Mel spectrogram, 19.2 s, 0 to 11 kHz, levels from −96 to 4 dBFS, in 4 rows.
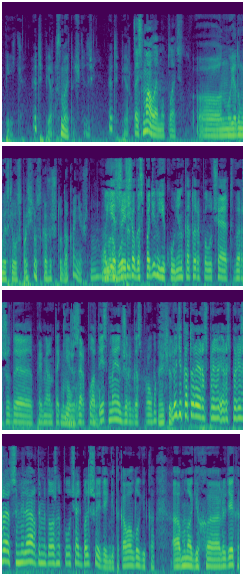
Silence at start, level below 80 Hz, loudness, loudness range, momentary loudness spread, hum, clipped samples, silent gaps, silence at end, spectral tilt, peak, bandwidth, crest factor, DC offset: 0 s; -42 dBFS; -22 LUFS; 6 LU; 15 LU; none; under 0.1%; none; 0 s; -6 dB/octave; -4 dBFS; 8.8 kHz; 18 dB; under 0.1%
